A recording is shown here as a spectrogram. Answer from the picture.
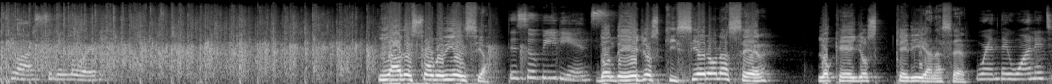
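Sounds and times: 
crowd applauding: 0:00.0 - 0:05.0
speech: 0:00.1 - 0:01.2, 0:03.8 - 0:10.5.

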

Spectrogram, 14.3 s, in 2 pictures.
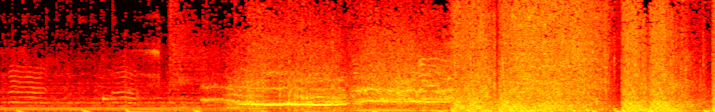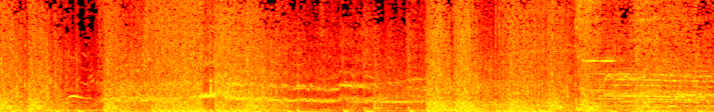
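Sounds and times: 
cars roaring through a city car chase: 0:00.0 - 0:06.2, 0:07.9 - 0:14.2
tires squealing in a 1999 action thriller car chase: 0:00.3 - 0:04.7, 0:08.3 - 0:11.5, 0:12.9 - 0:14.2
bursts of gunfire: 0:04.5 - 0:10.0, 0:11.3 - 0:14.0.

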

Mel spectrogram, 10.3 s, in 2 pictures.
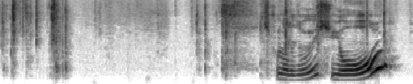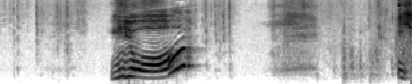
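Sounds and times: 
trading card pack wrapper crinkling and tearing: 0:00.0 - 0:01.0, 0:02.4 - 0:06.3, 0:07.5 - 0:08.2
speech: 0:03.4 - 0:04.9, 0:06.6 - 0:07.6.

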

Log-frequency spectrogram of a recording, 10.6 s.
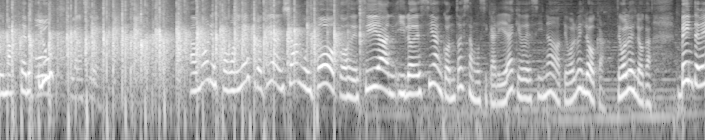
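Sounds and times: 
speech: 0:00.0 - 0:01.6, 0:02.8 - 0:10.5
small crowd applause for the band: 0:00.0 - 0:05.6.

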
